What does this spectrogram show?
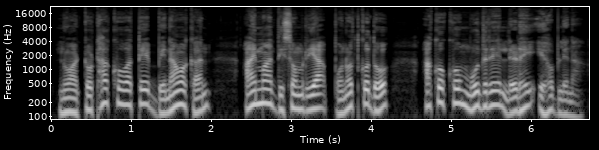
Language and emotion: Santali, neutral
